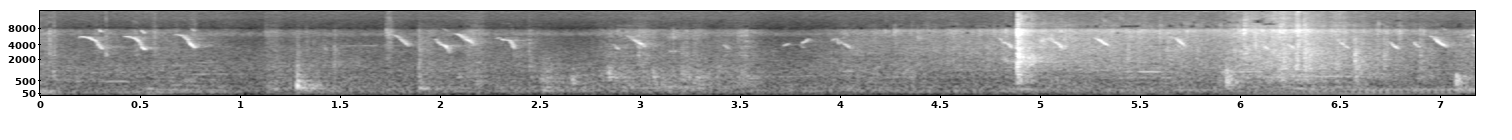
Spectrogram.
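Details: Small newborn chickens chirping while feeding: rapid high peeps, each sliding downward, come in loose clusters, with sharp tapping clicks and a rustling burst near the end.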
